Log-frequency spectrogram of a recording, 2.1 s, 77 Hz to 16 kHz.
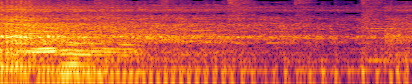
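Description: Honda ADV160 scooter's single-cylinder engine running steadily through a Yamamoto Racing SUS TYPE-SA stainless exhaust, played back from a recording. It is not especially loud, as befits a JMCA-certified silencer.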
